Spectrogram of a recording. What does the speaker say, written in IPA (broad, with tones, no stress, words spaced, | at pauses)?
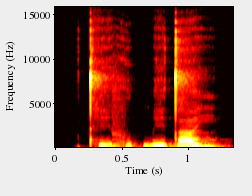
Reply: t̪ʰe˩ fu˧˩k̚me˧t̪a˥˨j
